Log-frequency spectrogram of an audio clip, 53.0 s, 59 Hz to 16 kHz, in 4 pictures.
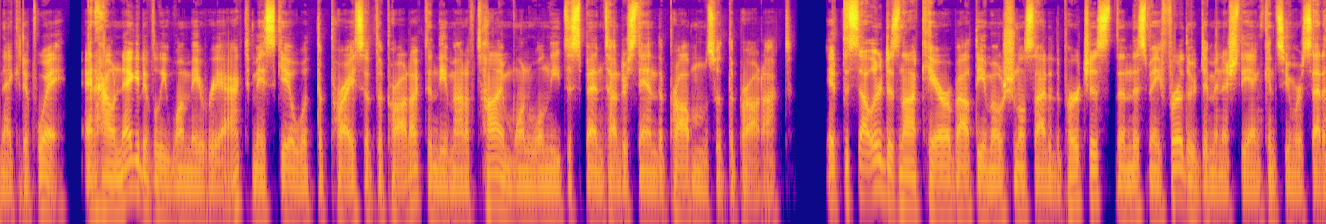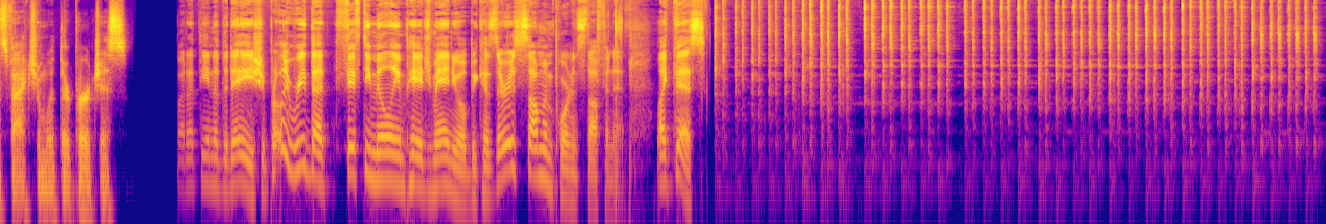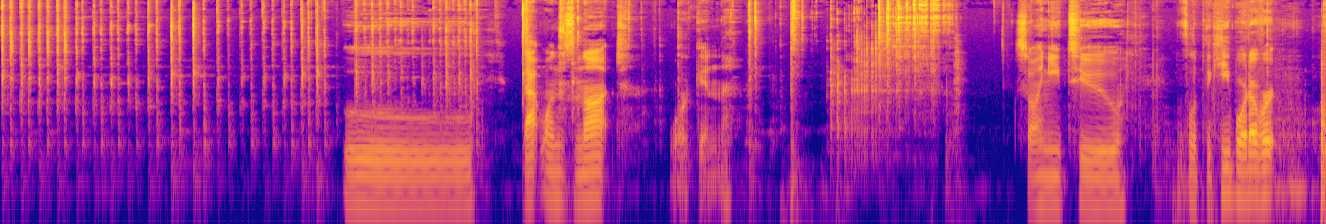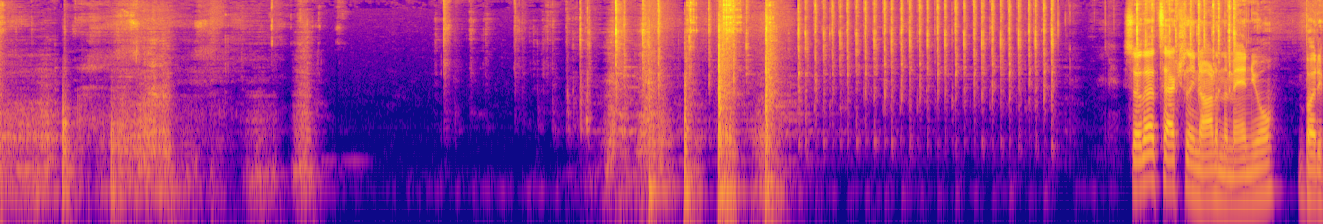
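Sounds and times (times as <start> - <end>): keyboard keys clicking: 20.4 - 32.5, 47.7 - 50.4, 51.1 - 52.3
clicks and knocks: 45.4 - 47.9.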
